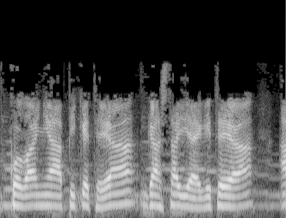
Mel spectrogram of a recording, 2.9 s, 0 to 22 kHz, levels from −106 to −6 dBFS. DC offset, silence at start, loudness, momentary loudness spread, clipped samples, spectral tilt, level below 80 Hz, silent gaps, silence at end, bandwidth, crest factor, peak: under 0.1%; 0 s; -22 LUFS; 4 LU; under 0.1%; -4 dB/octave; -54 dBFS; none; 0 s; 7.8 kHz; 14 dB; -8 dBFS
